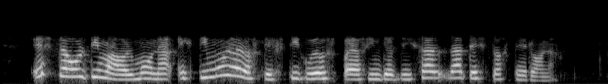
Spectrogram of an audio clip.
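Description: Speech runs throughout through an AMR narrowband mobile codec: nothing above 3.5 kHz, a 200 Hz–3.4 kHz line band, and heavy buzzy, synthetic voicing that fits a low mode near 6.7 kbps. A simple telephone filter would narrow the band without that vocoder roughness.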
